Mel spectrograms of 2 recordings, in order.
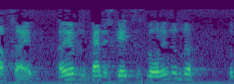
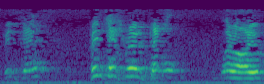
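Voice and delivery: royal herald; 9 semitones higher, 3 dB louder than usual. Acted. Courtier calling for the princess.

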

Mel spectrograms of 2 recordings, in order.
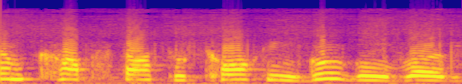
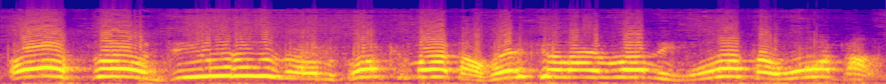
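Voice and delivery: startled panic; 8 semitones higher than usual. Acted. Startled by the sudden disguise.

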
